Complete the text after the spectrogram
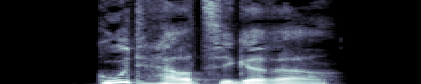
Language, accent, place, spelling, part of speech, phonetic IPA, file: German, Germany, Berlin, gutherzigerer, adjective, [ˈɡuːtˌhɛʁt͡sɪɡəʁɐ], De-gutherzigerer.ogg
- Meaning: inflection of gutherzig: 1. strong/mixed nominative masculine singular comparative degree 2. strong genitive/dative feminine singular comparative degree 3. strong genitive plural comparative degree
